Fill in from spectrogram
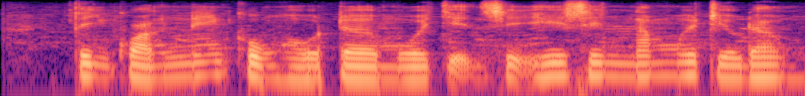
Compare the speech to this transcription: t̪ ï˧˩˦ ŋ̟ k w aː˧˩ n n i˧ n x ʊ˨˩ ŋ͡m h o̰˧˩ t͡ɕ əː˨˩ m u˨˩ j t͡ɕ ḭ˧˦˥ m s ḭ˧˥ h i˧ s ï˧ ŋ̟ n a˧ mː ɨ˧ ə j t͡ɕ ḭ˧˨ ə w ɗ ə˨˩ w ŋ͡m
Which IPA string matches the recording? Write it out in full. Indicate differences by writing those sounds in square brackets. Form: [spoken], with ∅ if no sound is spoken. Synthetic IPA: t̪ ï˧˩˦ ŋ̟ k w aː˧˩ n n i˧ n [k] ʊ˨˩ ŋ͡m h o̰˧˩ t͡ɕ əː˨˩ m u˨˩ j t͡ɕ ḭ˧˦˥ [n] s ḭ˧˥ h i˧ s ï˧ ŋ̟ n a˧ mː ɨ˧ ə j t͡ɕ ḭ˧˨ ə w ɗ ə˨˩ w ŋ͡m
